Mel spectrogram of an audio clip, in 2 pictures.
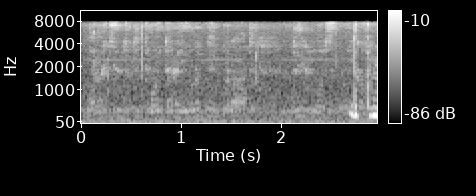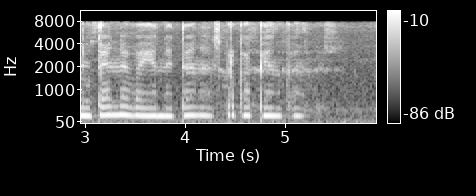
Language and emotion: Russian, neutral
